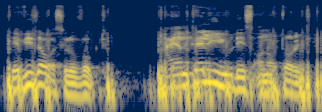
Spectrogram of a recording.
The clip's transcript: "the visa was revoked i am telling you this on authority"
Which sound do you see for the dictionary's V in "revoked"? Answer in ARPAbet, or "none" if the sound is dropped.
V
